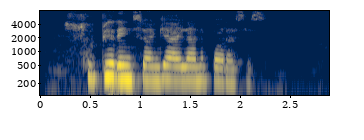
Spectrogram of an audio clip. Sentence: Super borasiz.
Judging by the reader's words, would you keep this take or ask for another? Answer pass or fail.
fail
